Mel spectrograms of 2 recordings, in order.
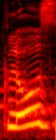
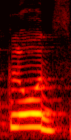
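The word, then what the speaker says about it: clothes: अब ना क्लोथ्स को क्या बोलेंगे अपन, या तो आप क्लोज बोलो या तो क्लोथ्स बोलो, त नहीं आता उसमें।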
